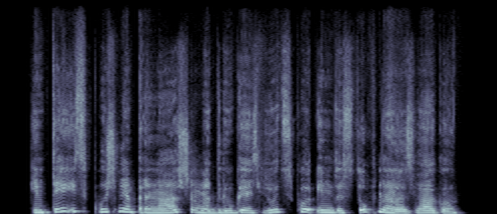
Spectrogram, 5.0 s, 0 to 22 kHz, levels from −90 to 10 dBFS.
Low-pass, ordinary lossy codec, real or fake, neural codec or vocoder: none; none; fake; codec, 44.1 kHz, 3.4 kbps, Pupu-Codec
